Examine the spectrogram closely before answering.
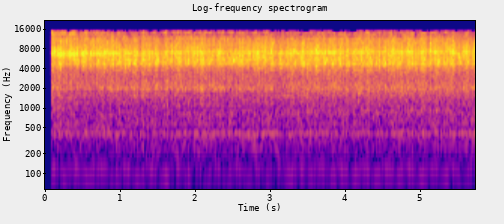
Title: AKG стучит шатун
